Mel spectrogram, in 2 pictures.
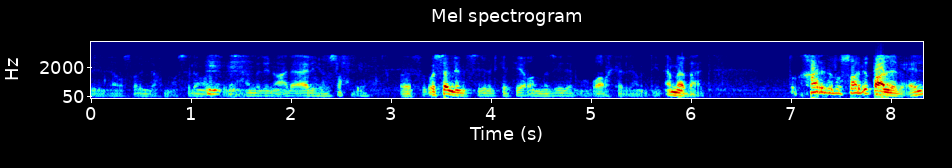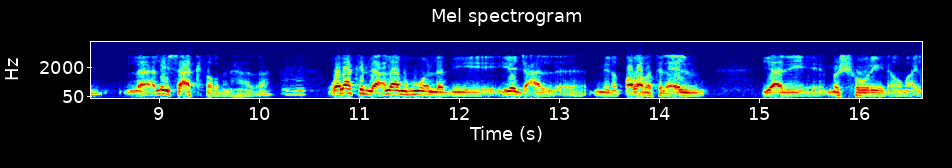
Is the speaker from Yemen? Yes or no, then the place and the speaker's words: yes; Wusab al-Ali, Dhamar, Yemen; أنا نشأت في منطقة وصاب العالي، هذه تتبع محافظة ذمار، وبداية طلب العلم على يد الوالد رحمة الله عليه، هو الذي ربانا وأنشأنا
